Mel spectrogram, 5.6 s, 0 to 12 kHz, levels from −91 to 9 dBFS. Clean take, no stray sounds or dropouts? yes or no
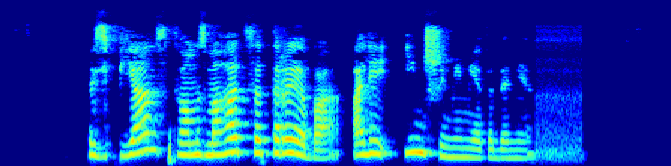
yes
